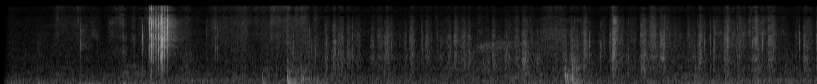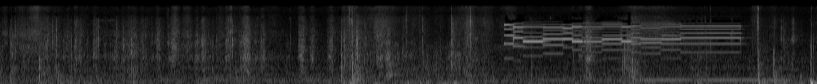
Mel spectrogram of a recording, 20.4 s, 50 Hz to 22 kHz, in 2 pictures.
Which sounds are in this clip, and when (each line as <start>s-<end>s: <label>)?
16.5s-19.6s: phone ringing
